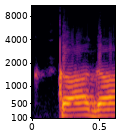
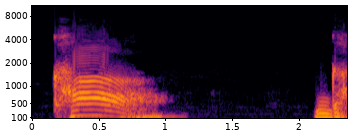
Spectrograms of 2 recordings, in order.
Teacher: खा, घ, है ना, ज्यादा हवा निकली, बोल के देखो, ज्यादा हवा निकली है, का गा में कम हवा निकलेगी और ख घ में ज्यादा हवा निकलेगी। हर वर्ग के दूसरे और चौथे वर्ण में, सॉरी व्यंजन में ज्यादा हवा निकलेगी उसे महाप्राण बोलेंगे, और जिसमें कम हवा निकलेगी पहला, तीसरा और पांचवा हर वर्ग का, उसे अल्प प्राण बोलेंगे।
